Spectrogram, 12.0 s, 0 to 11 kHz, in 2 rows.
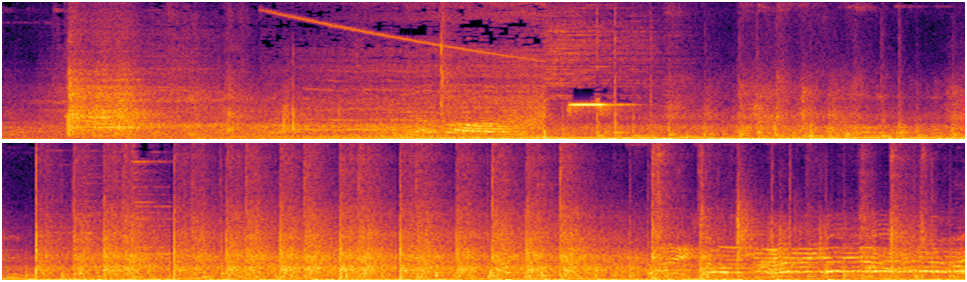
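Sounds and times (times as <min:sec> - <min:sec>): shot timer beep: 0:03.2 - 0:04.1
background music with beat: 0:03.4 - 0:12.0.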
